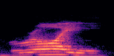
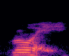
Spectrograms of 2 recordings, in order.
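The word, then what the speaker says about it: Ray: the room Roy it's spelled r a y but he he pronounces it Roy Roy welcome and he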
